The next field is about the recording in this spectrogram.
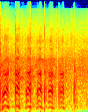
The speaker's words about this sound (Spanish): Me encanta, me encanta mucho. Te aplaudo yo.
